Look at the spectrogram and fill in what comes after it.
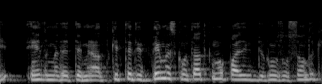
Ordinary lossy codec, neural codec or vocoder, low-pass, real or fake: none; codec, 16 kHz, 16 kbps, FunCodec, trained on Chinese and English, 50 frames a second; none; fake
